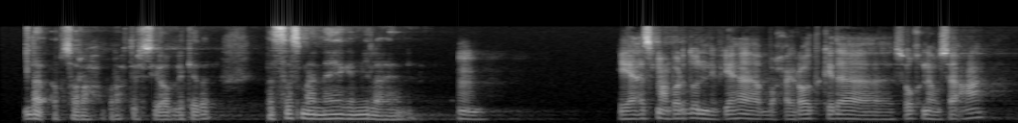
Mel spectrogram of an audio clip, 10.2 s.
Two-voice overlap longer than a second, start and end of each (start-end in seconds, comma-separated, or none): none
